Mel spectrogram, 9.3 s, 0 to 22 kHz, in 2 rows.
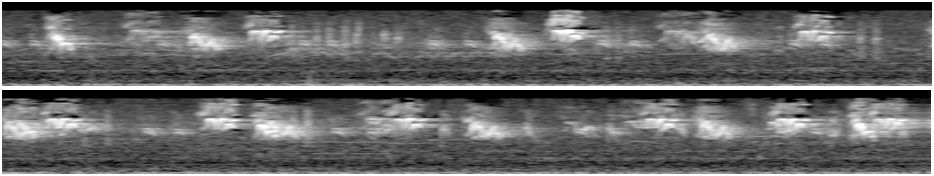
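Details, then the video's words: House sparrows at play in winter on a Montréal street in Verdun, 16 January 2016: bursts of harsh, overlapping chirps, several birds calling together in irregular clusters with steady low city rumble beneath. "Passer domesticus (moineau domestique) - jeux d'hiver"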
